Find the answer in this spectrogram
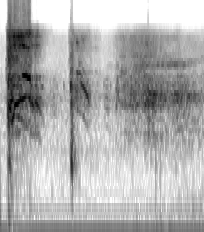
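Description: A man coughing: a harsh cough right at the start and a second, shorter one under a second later, then rough breathing.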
